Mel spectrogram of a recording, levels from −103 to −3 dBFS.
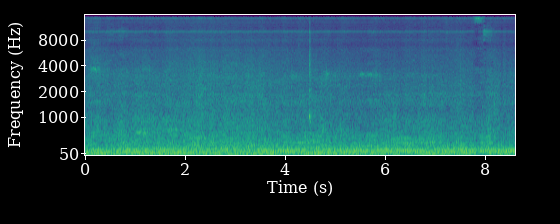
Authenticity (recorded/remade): remade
